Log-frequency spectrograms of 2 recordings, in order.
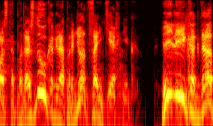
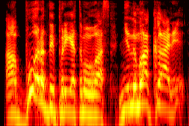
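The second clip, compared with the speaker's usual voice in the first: normal talking voice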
